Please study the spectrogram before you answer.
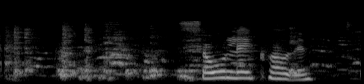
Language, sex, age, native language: Icelandic, female, 10, Icelandic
